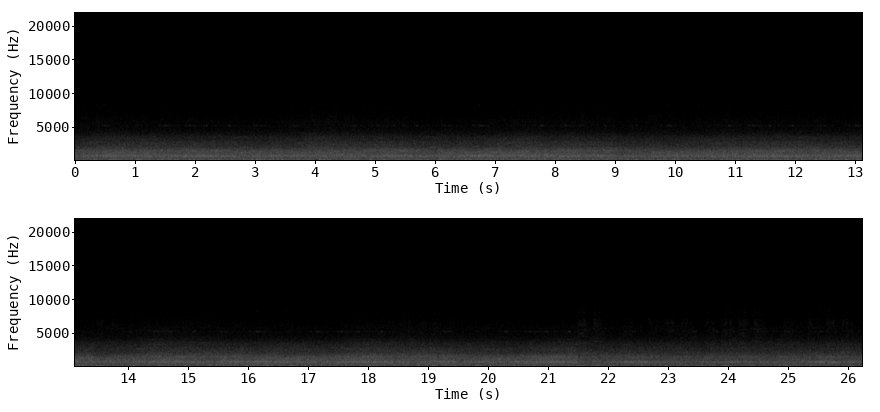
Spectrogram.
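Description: A stadium crowd roars steadily.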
